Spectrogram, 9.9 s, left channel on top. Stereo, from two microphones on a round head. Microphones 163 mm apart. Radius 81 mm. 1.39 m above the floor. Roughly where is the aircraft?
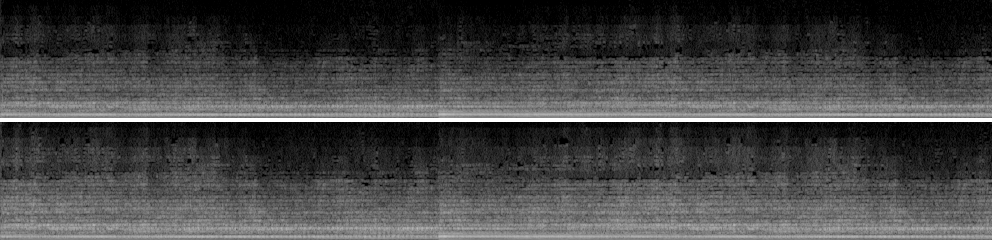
Right.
